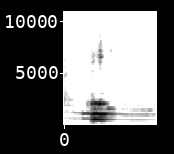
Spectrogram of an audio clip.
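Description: A single drawn-out meow from a cat named Anakin, moderately loud, swelling briefly in the middle before trailing off into a thin sustained tone. No one is talking.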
